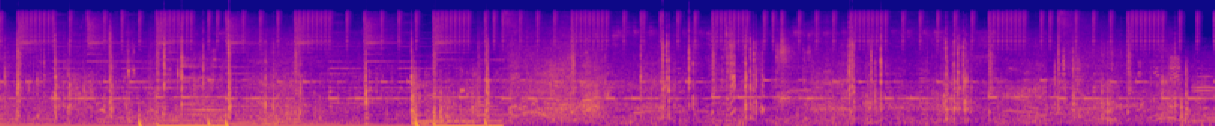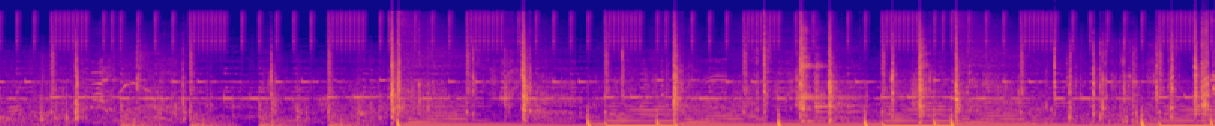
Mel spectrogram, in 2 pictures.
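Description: Skateboarding on concrete: tail pops, board landings and wheels rolling, over a music track with heavy bass. The bass drops out from about seven seconds in and comes back about fifteen seconds later.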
